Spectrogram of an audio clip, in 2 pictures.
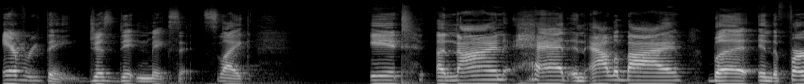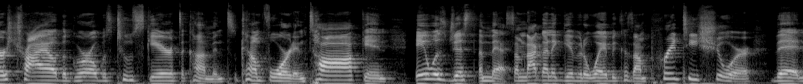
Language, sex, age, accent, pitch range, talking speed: English, female, 30-49, American, 145-180 Hz, 175 wpm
